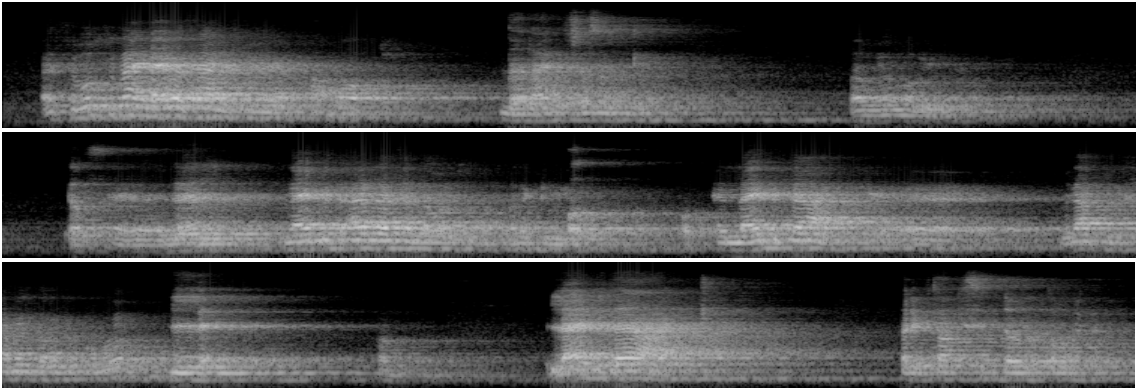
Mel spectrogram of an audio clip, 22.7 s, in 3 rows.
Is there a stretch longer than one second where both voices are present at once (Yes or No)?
No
